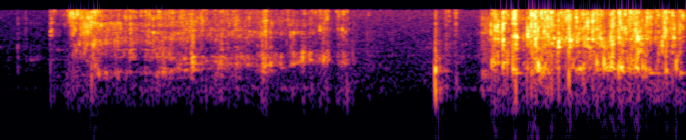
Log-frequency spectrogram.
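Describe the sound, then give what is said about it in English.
A person washes their face: water splashes in two bursts of wet, sloshing sound as hands scoop and splash water onto the face, with a brief pause and a sharp drip between them. “Ladies and gentlemen, I cannot greet my ancestors with a stale face, so I must wash my face.”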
